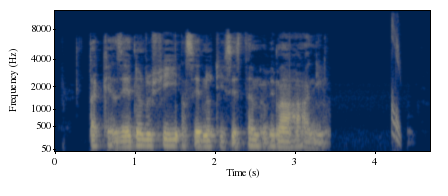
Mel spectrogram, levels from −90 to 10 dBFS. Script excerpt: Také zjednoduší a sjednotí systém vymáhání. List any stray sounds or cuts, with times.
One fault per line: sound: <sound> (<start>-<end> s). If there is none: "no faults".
sound: chirp (4.2-4.3 s)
